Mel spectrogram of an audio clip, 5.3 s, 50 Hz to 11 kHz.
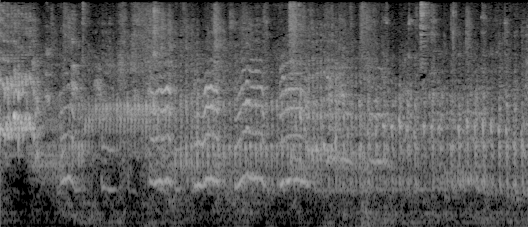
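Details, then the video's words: Singing yellow Harz German Roller canary, 2022; soft rolling tours with repeated curved whistles, steady and mellow. "Harz German Roller Canary singing"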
